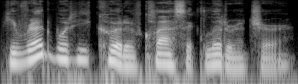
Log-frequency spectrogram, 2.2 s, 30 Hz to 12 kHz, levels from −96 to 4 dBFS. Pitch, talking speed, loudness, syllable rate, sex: 140 Hz, 215 wpm, -18 LUFS, 6.1 syllables/s, male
